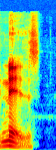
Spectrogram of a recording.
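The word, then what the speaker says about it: Ms.: No, there's Mrs., there's Miss, M-I-S-S, and then there's Miz, M-S, period.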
